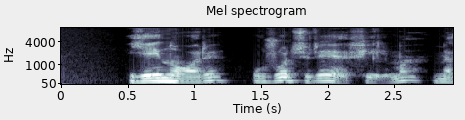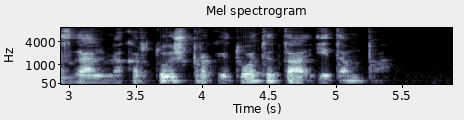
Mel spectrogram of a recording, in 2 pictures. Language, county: Lithuanian, Vilnius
